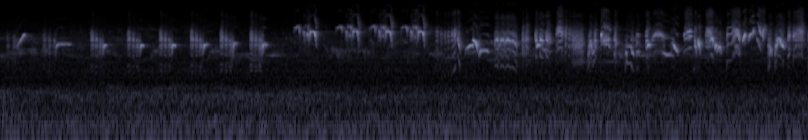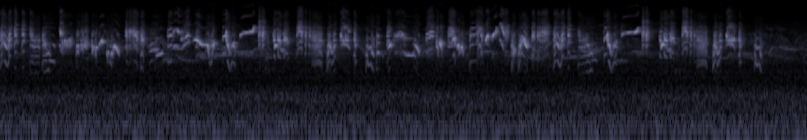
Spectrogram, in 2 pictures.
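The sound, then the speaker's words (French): A Hippolais warbler, perched calmly at the tip of a twig, sings a rapid, frenzied song that opens with a few repeated simple notes imitating calls of sparrows, redstarts, swallows, blackbirds or starlings, then bursts into a dense, continuous jumble of high chirps and trills, clear with no voices. “L'oiseau semble calme sur son perchoir, mais son chant est vraiment surexcité.”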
